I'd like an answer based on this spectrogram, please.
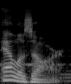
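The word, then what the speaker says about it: Eleazar: with a disease called elazar you say it just like it's spelled yes it's a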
